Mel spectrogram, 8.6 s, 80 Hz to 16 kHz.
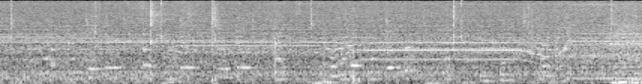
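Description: XYZprinting da Vinci 1.0 3D printer's stepper motors driving the print head in its positioning moves before printing begins. They give a whine that jumps from pitch to pitch as each move changes speed, with light mechanical knocks. About halfway through, a steady high tone holds for roughly two seconds, then slides down in pitch.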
